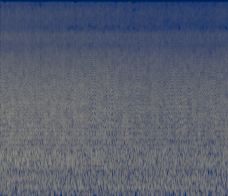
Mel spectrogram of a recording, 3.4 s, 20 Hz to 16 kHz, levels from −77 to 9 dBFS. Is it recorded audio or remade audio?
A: remade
